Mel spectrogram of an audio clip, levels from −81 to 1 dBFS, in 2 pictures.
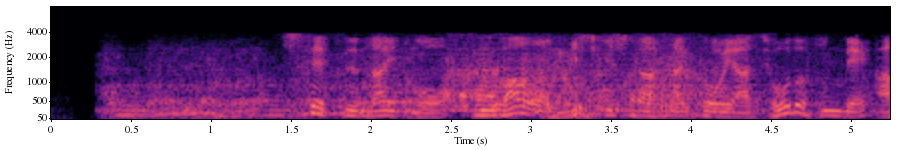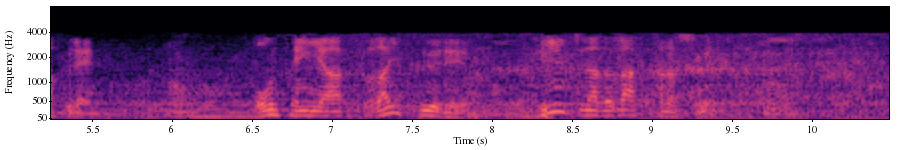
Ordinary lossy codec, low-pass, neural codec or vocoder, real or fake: AAC, 16 kbps; 7.2 kHz; codec, 16 kHz, 8 kbps, FunCodec, trained on LibriTTS, 25 frames a second; fake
